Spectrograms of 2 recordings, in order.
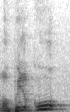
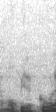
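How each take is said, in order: First: The word is said loudly and proudly. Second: The word is said softly and quietly. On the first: The speaker is boasting about what they own. The speaker calls it wrong. "Aduh, jangan keras-keras punya" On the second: The speaker claims ownership humbly. The speaker calls it right. "jangan keras pelan-pelan"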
